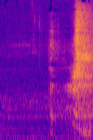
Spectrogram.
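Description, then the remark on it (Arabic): A single sharp sneeze, with a quick inhaled catch before a loud, breathy burst, standing alone with no talking over it. “يرحمك الله”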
